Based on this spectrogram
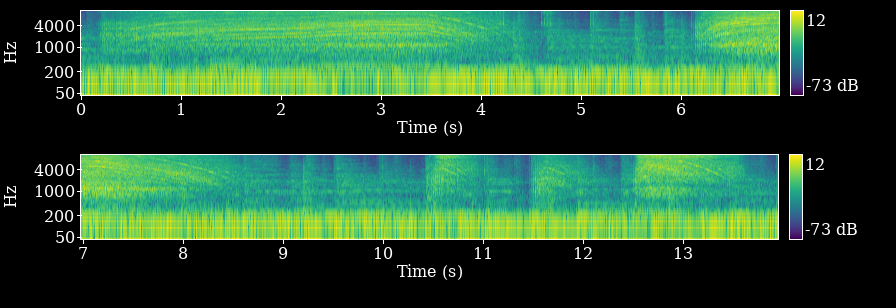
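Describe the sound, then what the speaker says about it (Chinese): A corded electric drill runs continuously with its lock-on button engaged, a loud steady motor whine rising and falling in pitch across three long bursts, with brief gaps between, and no voices. "按下这个按钮，即使我们松手，电钻也会一直运行"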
